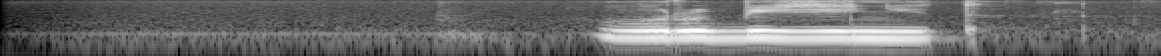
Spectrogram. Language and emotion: Russian, neutral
